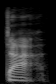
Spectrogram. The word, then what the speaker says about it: จะ: จะจะผมจะผมจะทานจะ is pronounced with a low level tone.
